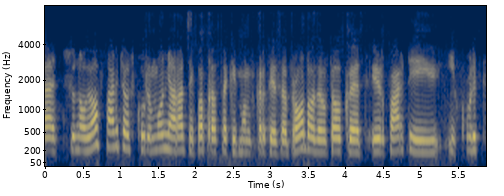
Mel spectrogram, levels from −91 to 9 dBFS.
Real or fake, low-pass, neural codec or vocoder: fake; 7.2 kHz; codec, 16 kHz, 2 kbps, X-Codec, HuBERT features, trained on LibriSpeech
